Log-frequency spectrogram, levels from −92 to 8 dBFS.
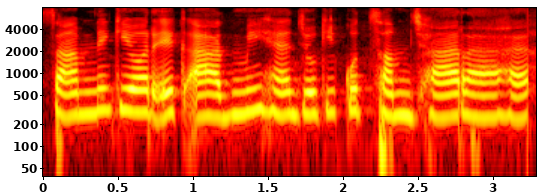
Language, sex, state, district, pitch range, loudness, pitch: Hindi, female, Jharkhand, Garhwa, 255-295 Hz, -14 LUFS, 275 Hz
